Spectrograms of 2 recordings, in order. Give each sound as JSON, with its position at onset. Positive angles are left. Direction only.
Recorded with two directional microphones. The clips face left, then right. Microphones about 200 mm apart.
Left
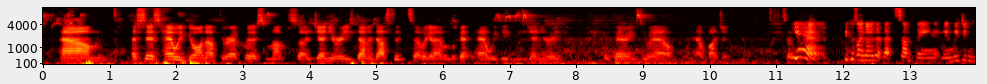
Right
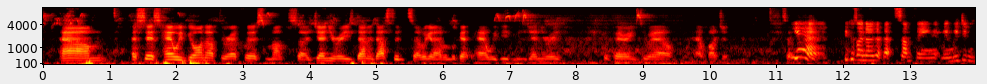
{"t": 0.2, "sound": "speech", "side_deg": -10}
{"t": 6.9, "sound": "bird", "side_deg": 55}
{"t": 8.5, "sound": "speech", "side_deg": -10}
{"t": 11.2, "sound": "a woman's voice", "side_deg": 5}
